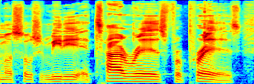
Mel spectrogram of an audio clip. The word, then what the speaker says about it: Tyrez: uh two weeks uh well my name is tyres you can find me on social media at tyres for pre T RZ number four p r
